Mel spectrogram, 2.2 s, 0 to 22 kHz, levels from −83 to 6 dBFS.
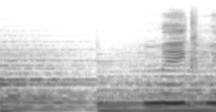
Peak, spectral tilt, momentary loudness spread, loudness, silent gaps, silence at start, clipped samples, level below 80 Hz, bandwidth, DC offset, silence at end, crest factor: -6 dBFS; -6.5 dB/octave; 18 LU; -20 LUFS; none; 0 s; under 0.1%; -30 dBFS; 14 kHz; under 0.1%; 0 s; 14 dB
